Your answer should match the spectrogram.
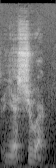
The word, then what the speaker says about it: Yeshua: es su nombre no si es yeshua bueno pues para que doy en adelante si quieres pues ahí tú se lo puedes este estar este pronunciando de esta manera más correcta No qué sigue diciendo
